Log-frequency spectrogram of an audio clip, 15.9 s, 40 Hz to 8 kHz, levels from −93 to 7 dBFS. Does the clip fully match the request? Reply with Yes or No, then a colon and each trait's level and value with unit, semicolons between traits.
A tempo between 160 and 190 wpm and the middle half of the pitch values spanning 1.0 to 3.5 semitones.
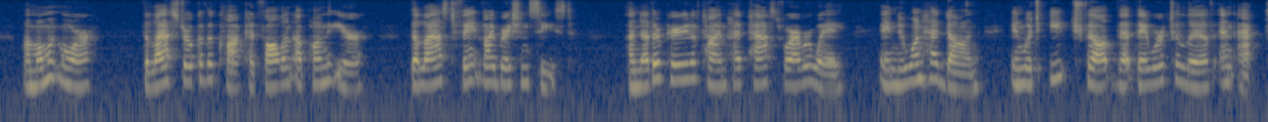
Yes: average, 165 wpm; average, 3.2 semitones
